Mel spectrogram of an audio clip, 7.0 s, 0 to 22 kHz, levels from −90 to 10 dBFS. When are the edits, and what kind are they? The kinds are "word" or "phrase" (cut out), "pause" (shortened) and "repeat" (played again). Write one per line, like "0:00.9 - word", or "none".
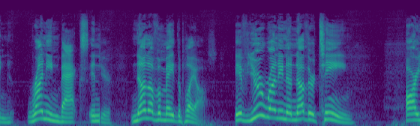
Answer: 0:01.7 - phrase
0:03.7 - pause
